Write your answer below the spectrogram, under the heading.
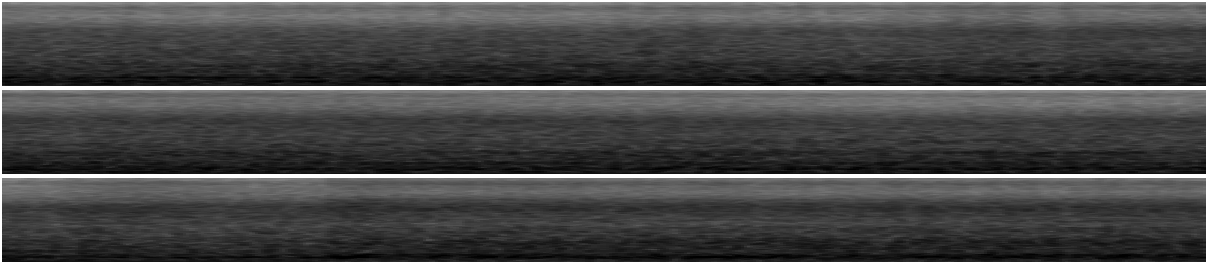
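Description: Tractor-driven paddy threshing machine running steadily while threshing rice, a loud, continuous mechanical noise of the drum with the tractor engine under it. The deep hum underneath drops away about nine seconds in.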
